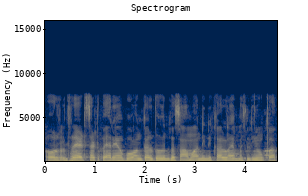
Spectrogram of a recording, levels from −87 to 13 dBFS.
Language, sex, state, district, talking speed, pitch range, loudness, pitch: Hindi, male, Uttar Pradesh, Jyotiba Phule Nagar, 220 wpm, 175-185 Hz, -19 LUFS, 180 Hz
